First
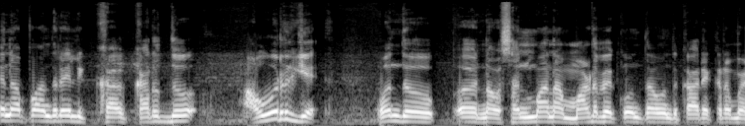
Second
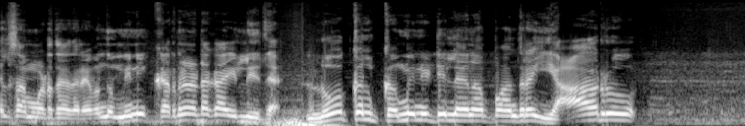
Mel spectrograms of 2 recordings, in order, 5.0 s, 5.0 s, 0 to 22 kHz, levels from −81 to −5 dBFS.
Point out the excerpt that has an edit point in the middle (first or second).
second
